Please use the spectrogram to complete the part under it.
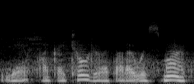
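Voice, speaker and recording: An American actress playing a worried beauty shop owner in a 1950s radio drama, confessing and pleading anxiously. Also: female voice, on the low side, fairly even intonation, a little fast, gravelly. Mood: uneasy, confessing. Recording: scratchy, phone-like 1950s radio recording, noisy.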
